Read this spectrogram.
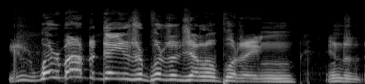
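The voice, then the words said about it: Imitates another person's voice. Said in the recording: “doing a Cosby impression”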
